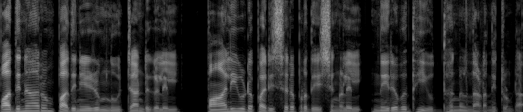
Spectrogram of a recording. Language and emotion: Malayalam, neutral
